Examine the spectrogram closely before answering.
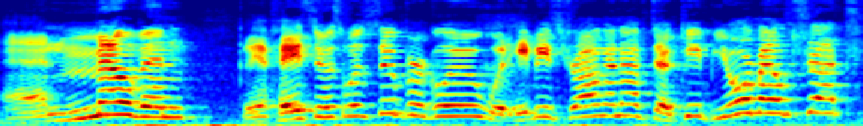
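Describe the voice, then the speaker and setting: A flamboyant TV dating show host with a very high, bright voice. He swings widely in pitch, pushing contestants along with grand, theatrical announcements in a comedy. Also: very animated, measured pace, full character voice. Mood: teasing, showy. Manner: exaggerated, dramatic announcer delivery.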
